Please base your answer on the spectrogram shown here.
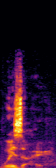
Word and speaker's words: WSO: Front of course is the pilot, and the back is the WSO, which stands for weapons systems officer, pronounced Wizo.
